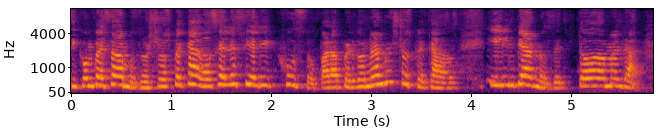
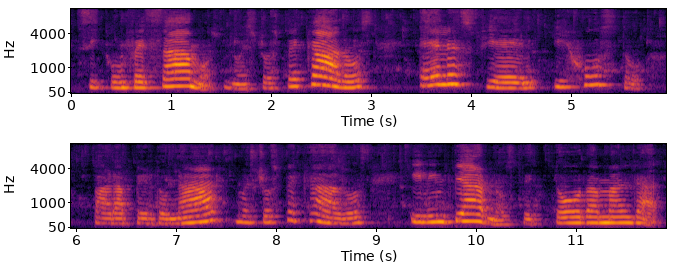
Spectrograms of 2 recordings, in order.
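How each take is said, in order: First: It is said very fast. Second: It is said very slowly.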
